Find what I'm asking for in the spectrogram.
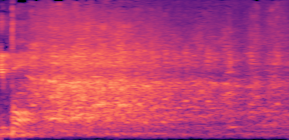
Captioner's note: audience laughing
